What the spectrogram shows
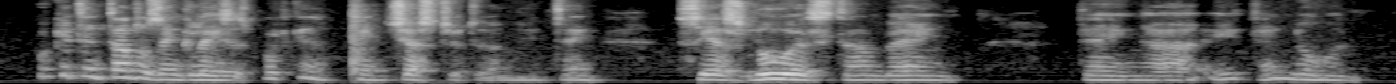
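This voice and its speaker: A man with a high, dark, mellow voice speaks fairly slowly with ordinary pitch variation. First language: English (speaking Portuguese). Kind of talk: lecture. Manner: halting, many filler sounds.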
